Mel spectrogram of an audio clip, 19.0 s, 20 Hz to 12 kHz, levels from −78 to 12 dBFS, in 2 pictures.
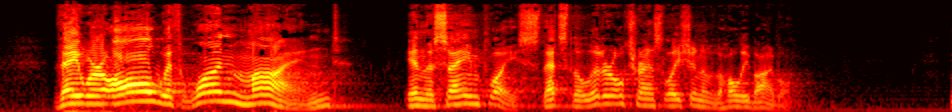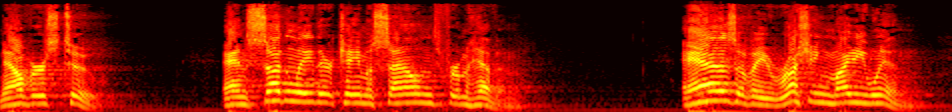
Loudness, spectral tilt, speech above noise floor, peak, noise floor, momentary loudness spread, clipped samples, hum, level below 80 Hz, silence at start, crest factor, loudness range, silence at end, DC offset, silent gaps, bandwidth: -11 LUFS; -2 dB/octave; 48 dB; 0 dBFS; -60 dBFS; 17 LU; 0.3%; none; -54 dBFS; 0.55 s; 14 dB; 10 LU; 0.45 s; under 0.1%; none; 12 kHz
